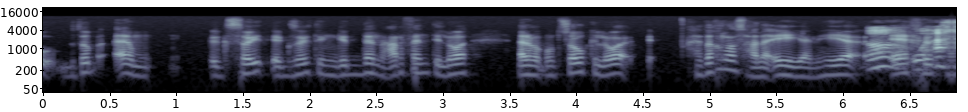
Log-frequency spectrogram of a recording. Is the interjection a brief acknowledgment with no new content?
No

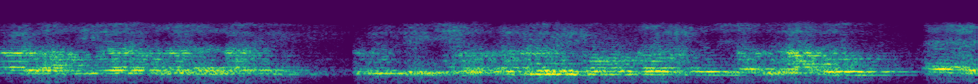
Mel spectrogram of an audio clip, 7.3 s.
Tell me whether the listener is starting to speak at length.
No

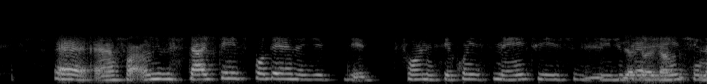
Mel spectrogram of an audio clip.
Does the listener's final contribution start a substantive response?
Yes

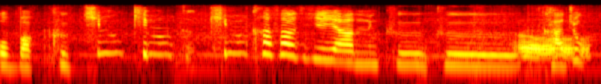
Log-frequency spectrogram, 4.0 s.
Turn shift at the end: No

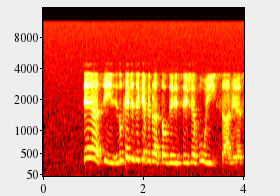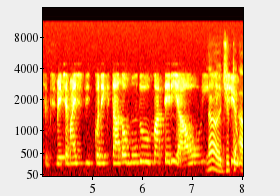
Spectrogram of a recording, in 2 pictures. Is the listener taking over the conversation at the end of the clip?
Yes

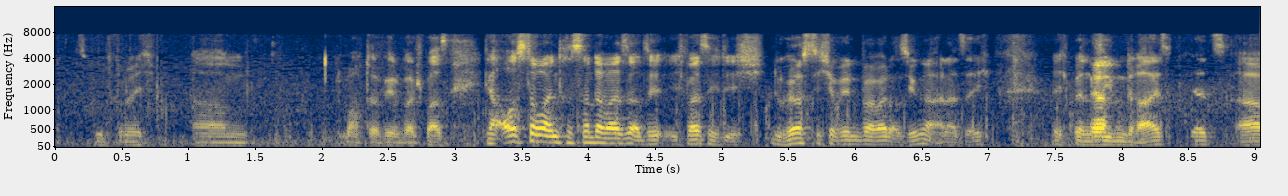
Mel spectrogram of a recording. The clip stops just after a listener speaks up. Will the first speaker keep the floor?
Yes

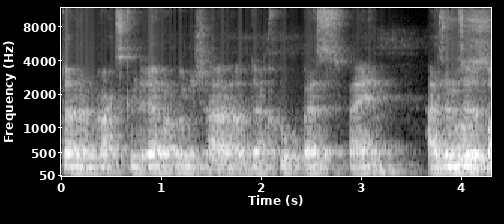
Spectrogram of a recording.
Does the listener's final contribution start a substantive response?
No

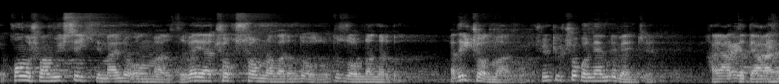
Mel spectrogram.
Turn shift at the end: Yes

